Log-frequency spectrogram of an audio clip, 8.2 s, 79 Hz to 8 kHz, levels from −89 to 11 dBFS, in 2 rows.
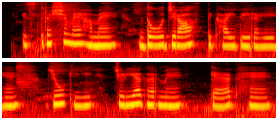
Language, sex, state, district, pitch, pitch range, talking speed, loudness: Hindi, female, Jharkhand, Jamtara, 230 Hz, 220-240 Hz, 125 wpm, -29 LUFS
